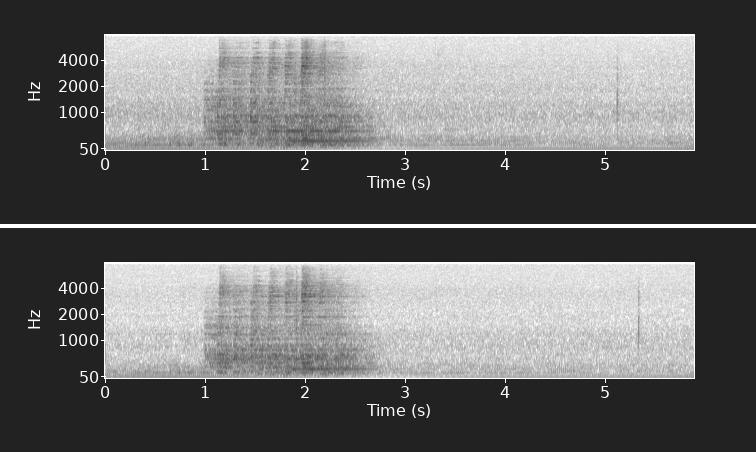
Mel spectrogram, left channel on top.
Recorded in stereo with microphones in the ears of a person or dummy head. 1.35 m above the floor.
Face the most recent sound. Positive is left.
turn(degrees=35)  # may be behind; listen again after turning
